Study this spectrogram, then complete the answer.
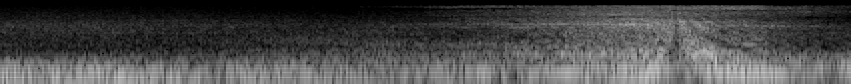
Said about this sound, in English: Switch the gyro stabilizer. Start the reactor jets.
